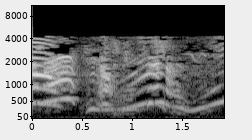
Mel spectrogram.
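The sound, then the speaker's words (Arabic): A human voice imitates a cat meowing in a children's story, giving several drawn-out, wavering mews that rise and fall in pitch, with no other sounds. “مياو مياو، كيف حالك يا أخي العزيز قطقوط؟ مياو مياو”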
